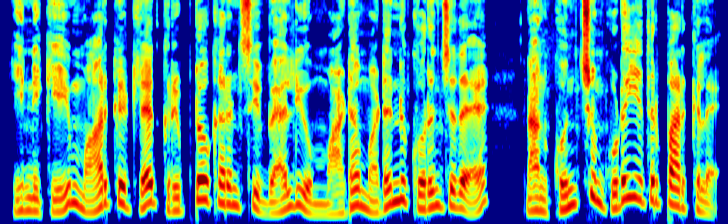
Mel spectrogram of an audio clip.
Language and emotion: Tamil, surprised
